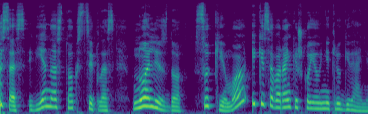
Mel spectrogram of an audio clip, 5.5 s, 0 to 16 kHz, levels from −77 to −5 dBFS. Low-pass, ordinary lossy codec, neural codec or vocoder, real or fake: 14.4 kHz; AAC, 96 kbps; none; real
